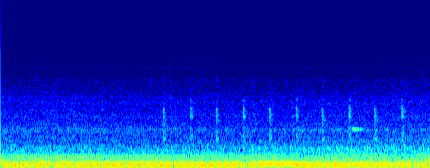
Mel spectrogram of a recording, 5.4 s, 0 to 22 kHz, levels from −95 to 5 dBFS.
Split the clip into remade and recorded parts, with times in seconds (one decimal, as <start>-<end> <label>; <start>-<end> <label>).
0.0-3.2 recorded; 3.2-3.7 remade; 3.7-5.4 recorded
